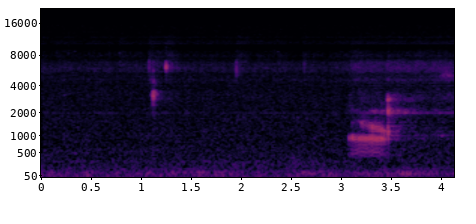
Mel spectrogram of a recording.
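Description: Near silence: room tone, with two tiny clicks about a second in and a brief faint sound just after three seconds.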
